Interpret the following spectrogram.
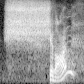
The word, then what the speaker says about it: Siobhan: make it up cool her name is shivan okay um but it's spelled s-i-o-b-a-n of course of course because the proper name the proper way uh travel man indeed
